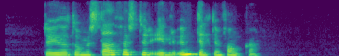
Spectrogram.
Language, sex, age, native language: Icelandic, female, 20-29, Icelandic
